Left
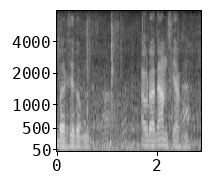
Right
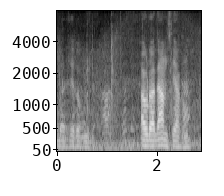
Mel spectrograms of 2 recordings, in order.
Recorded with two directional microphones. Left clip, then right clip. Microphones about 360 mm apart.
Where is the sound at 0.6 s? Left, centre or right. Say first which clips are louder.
Right 2 dB; left.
